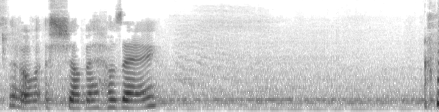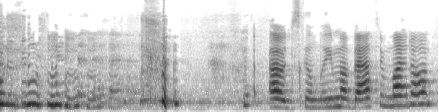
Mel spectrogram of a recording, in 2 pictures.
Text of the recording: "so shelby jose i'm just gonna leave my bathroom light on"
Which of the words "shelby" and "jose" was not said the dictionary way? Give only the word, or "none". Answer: shelby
